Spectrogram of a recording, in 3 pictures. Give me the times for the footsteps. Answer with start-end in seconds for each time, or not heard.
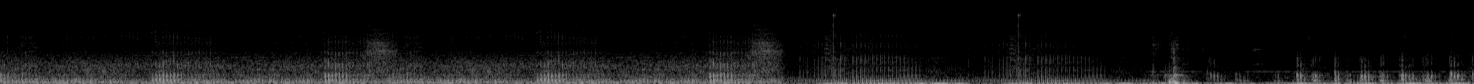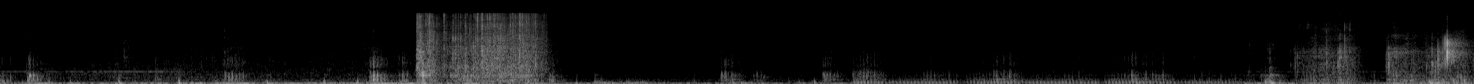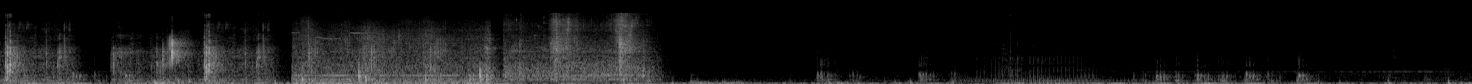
27.6-36.1.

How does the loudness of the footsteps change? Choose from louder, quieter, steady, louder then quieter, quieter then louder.
quieter then louder.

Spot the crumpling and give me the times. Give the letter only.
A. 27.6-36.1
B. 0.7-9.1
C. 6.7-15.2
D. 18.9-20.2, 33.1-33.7
D.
